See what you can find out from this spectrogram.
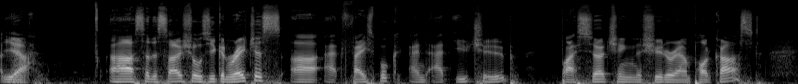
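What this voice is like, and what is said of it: Hoarse, failing voice. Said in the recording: “I am losing my voice”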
